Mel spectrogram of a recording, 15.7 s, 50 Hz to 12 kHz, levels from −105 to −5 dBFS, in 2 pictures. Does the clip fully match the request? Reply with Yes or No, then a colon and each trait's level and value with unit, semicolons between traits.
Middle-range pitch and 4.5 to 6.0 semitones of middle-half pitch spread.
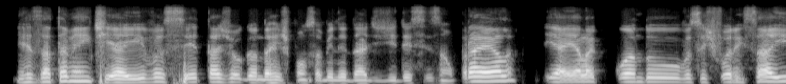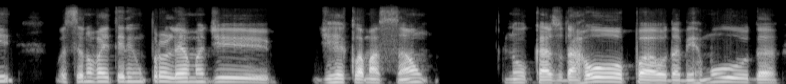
Yes: medium, 150 Hz; wide, 5.5 semitones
